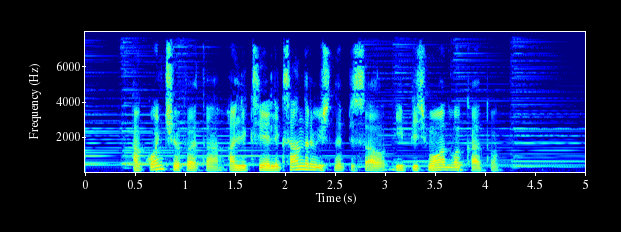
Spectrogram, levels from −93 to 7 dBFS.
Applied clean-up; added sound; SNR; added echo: none; Harp; 18 dB; none.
